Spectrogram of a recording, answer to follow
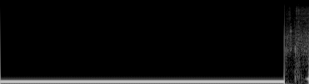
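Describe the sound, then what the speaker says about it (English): A steady low 120 Hz full-wave rectifier hum drones on at constant pitch, loud and unbroken, then cuts off abruptly into a short burst of noise. "here is 120 Hertz full wave rectifier noise in the"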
